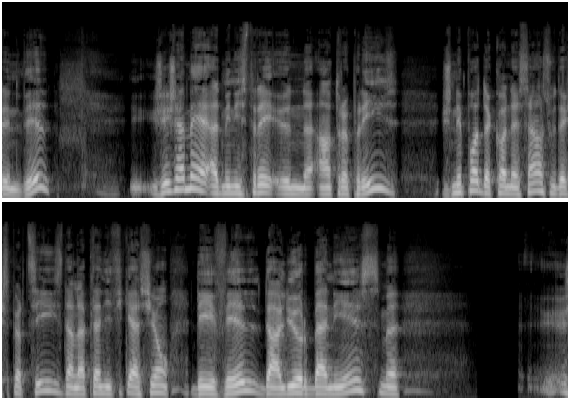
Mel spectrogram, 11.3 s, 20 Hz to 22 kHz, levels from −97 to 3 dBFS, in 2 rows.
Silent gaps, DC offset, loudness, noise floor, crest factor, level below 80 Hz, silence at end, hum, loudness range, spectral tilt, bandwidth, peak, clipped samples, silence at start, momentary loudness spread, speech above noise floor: 10.43-10.81 s; under 0.1%; -28 LUFS; -65 dBFS; 16 dB; -72 dBFS; 0 s; none; 3 LU; -6.5 dB/octave; 13 kHz; -12 dBFS; under 0.1%; 0 s; 8 LU; 37 dB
